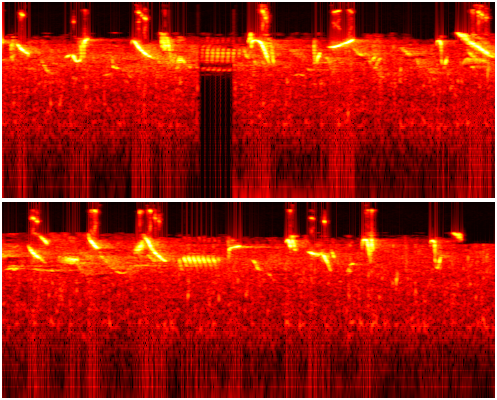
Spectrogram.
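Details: Clear, lively blackthroat song with trickling water beneath, meant for teaching songbirds: a steady stream of high, sweeping whistles, falling slurs and short chips, bursts spaced closely with a brief gap early on.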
